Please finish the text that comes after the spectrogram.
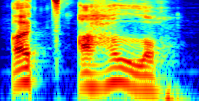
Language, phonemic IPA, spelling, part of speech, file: Navajo, /ʔɑ́tʼɑ̀hɑ́lò/, átʼahálo, interjection, Nv-átʼahálo.ogg
- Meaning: wait!, hold on!, sit tight!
